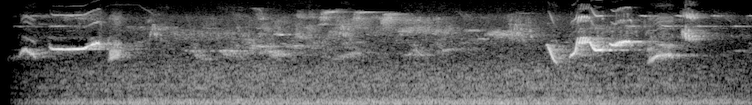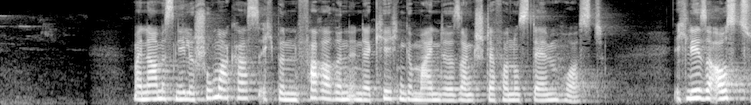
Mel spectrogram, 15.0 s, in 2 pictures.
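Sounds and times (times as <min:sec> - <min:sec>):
songbirds chirping and singing: 0:00.1 - 0:08.4.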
